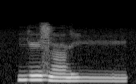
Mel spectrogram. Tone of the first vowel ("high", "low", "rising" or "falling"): high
